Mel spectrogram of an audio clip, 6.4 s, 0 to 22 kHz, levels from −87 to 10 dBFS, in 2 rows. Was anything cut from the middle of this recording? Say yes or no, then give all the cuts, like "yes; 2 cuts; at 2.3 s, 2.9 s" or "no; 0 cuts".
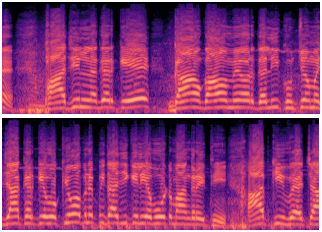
no; 0 cuts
